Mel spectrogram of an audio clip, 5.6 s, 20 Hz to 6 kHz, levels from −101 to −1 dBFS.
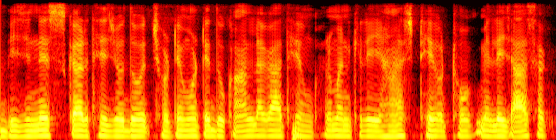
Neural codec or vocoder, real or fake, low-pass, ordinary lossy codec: none; real; 5.4 kHz; none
